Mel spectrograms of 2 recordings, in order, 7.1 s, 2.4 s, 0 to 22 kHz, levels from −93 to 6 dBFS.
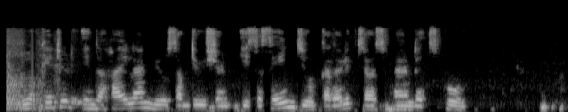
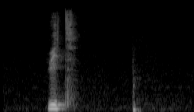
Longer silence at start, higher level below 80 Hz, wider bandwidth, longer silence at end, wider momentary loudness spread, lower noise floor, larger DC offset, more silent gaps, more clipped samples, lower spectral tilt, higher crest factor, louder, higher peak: second, 0.1 s vs 0.6 s; first, -60 dBFS vs -70 dBFS; second, 8.4 kHz vs 15 kHz; second, 0.05 s vs 0.7 s; second, 5 LU vs 19 LU; second, -74 dBFS vs -78 dBFS; neither; neither; neither; second, -4.5 dB/octave vs -6 dB/octave; second, 16 dB vs 22 dB; first, -31 LUFS vs -35 LUFS; first, -16 dBFS vs -20 dBFS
